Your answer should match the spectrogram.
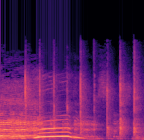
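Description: A low note blown across a beer bottle trails off at the start. A voice slides up, holds and drops away, and a quick run of hand claps follows.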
